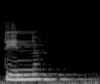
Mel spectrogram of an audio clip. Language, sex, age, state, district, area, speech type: Punjabi, female, 30-45, Punjab, Patiala, urban, read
